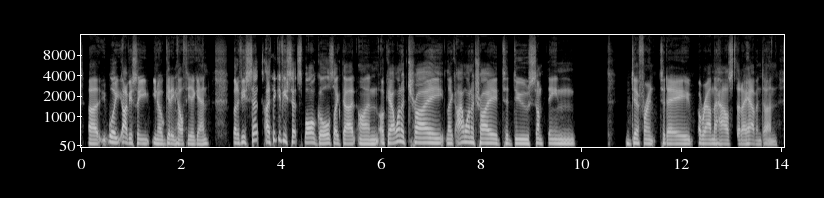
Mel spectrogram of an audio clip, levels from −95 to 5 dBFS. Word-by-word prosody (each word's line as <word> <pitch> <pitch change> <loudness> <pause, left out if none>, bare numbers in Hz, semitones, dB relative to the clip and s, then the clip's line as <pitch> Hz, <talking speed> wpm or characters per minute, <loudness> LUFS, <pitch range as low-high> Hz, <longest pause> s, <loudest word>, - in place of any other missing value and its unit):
uh, 130 -1 +3
y 235 - -5
well, 170 -4 +4
obviously, 140 -4 +1
you 145 - 0
know, 125 -1 +1
getting 125 0 0
healthy 125 0 -1
again. 120 +2 -1 0.5
But 150 - +3
if 145 - -7
you 175 - +3
set 230 +2 -1
I - - +4
think 245 0 -3
if 235 - -2
you 205 - +4
set 175 +1 -1
small 160 0 +2
goals 135 +1 0
like 135 -4 0
that 125 -1 +2
on, 125 -1 +1
"Okay, 140 +2 0
I 145 - +4
want 195 +5 +2
to - - +1
try" 155 -2 +2
like, 135 -2 -2
"I - - +2
want 175 -1 +2
to 160 - +1
try 145 -2 +2
to 135 - -2
do 130 +1 0
something" 130 - -2 1.1
"different 140 -1 -1
today 125 -1 +1 0.2
around 130 -2 +1
the 125 - 0
house 120 -1 -1
that - - -1
I 115 - 0
haven't 120 -3 -1
done." - - -5
135 Hz, 190 wpm, -22 LUFS, 125-150 Hz, 1.1 s, well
